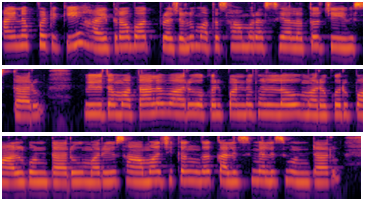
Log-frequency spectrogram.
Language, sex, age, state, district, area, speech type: Telugu, female, 30-45, Telangana, Hyderabad, rural, spontaneous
